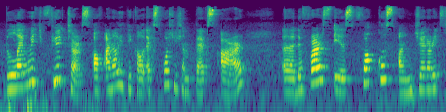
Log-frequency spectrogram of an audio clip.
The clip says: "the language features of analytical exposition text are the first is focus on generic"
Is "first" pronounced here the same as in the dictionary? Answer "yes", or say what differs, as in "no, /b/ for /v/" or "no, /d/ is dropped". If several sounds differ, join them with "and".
yes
